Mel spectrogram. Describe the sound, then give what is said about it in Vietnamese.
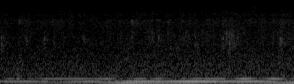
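Heavy rain pours down in a steady, dense hiss that never lets up across the whole stretch, swelling slightly louder after the first second, with no voices. “Nhanh lắm, mưa đổ rào rào”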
